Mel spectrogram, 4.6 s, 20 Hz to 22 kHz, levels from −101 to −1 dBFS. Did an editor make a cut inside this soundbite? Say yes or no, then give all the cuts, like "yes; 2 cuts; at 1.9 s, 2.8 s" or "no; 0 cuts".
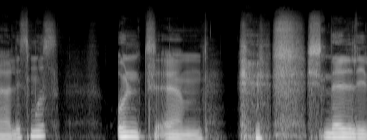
no; 0 cuts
